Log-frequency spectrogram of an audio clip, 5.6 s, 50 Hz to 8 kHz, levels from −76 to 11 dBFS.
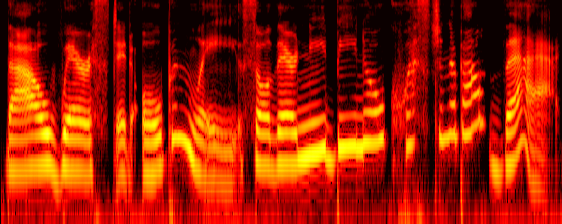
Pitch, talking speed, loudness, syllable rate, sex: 230 Hz, 130 wpm, -18 LUFS, 3.7 syllables/s, female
